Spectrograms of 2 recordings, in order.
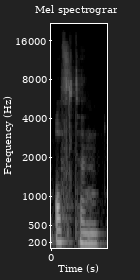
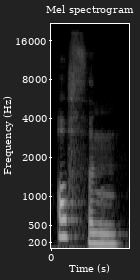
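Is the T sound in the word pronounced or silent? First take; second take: pronounced; silent. First: The T sound is clearly pronounced. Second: The T sound is silent.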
